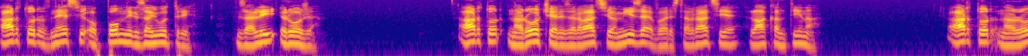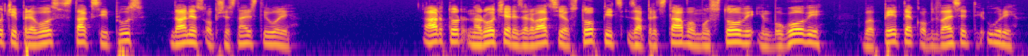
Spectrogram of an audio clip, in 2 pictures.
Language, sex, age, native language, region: Slovenian, male, 50-59, Slovenian, Drava region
